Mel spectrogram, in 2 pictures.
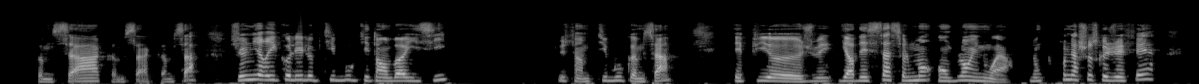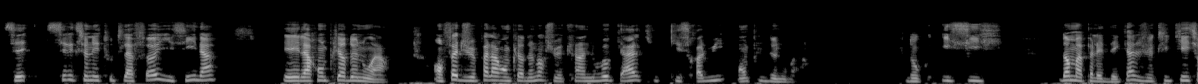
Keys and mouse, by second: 21.1 click.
